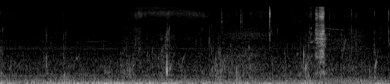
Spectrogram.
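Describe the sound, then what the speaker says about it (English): Gusty wind buffets the microphone in low rumbling surges on a windy day of bass fishing, with scattered small knocks and splashes of water against a Pelican Bass Raider boat. "But it is a windy one today."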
